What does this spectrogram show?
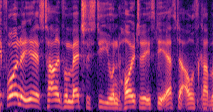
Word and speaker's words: MAJESTY: wrong online many times How can that happen, it´s MAJESTY and not MAJJJJESSSTY And if you want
